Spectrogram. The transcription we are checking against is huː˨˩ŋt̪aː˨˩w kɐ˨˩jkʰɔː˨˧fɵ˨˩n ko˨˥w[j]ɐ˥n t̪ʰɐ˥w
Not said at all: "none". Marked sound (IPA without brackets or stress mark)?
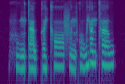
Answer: j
